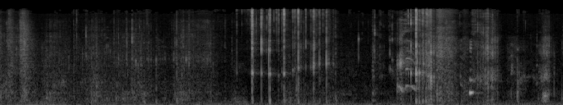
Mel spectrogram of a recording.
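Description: Cap'n Crunch cereal being chewed close to a microphone, with quiet irregular crunches that grow into denser bursts of crisp biting toward the end, and no talking.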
